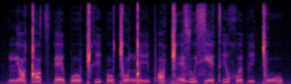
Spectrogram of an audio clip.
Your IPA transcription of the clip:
nʲ ɒ ŋ͡ǃ ɒ t͡sʼ e p o ǁʰ i ʔ o ǀ o ŋ͡ǃ i pʼ ɒ ɡ͡ǁ e z u sʲ e tʼ i χʷ e p i ǀ u

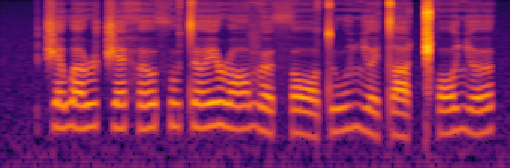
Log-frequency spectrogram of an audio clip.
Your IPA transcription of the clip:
t͡ʃ ɛ˧˥ w ɐ˧˥ ɹ t͡ʃ ɛ˧˥ h əː˧˥ o̯ θ u˧˥ t əː˧˥ e̯ ɹ ɑ˧˥ v œ˧˩ θ ɔː˧˩ t uː˧˥ ʎ ə˧˩ e̯ t a˧˩ ǁʰ ɔː˧˥ ʎ əː˧˥

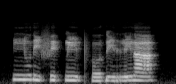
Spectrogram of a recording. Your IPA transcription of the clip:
ɲ u˦ ɾ i˨ f ɪ˦˨ k͡p ĩ˦˨ pʰ o˨ ɗ i˨ r ɾ ĩ˦ ɾ a˦

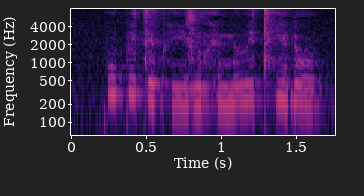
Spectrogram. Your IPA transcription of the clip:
kʷ i˦ p i˦ t e˨ pʰ iː˨ z ũ˦ h ɪ˨ m ɪ˦ β i˦ tʰ ĩ˦ ɗ ʊ˨

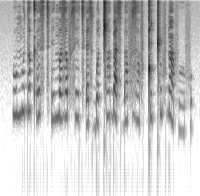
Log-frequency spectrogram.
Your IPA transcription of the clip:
u˧ ŋ u˥ d ʌ˥ kʼ ɛ̤˥ s t͡sʼ e̤˧ ŋ ʌ˧ z ʌ˧ f s e̤˧ t͡sʼ ɛ˩ s ɓ ʌ˩ ǁ a̤˥ ɠ a˩ s ɠ a̤˥ f z a̤˧ f ǃ i˧ ǁ ṳ˥ f ɠ ã˩ f o̤˩ f

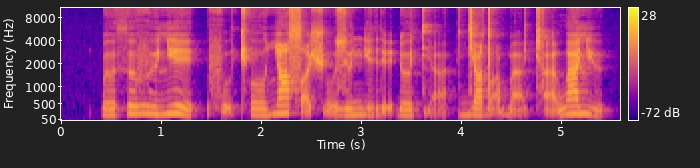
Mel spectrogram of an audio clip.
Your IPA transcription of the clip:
k͡p ɵ θ ɵ v ʉ lʲ e | f o̰ cʰ o ʎ a sˤ ḛ ʃ o̰ z ʉ nʲ e r ḛ ɗ ɵ tʲ a̰ | dʲ ʉ dˤ a̰ b a̰ cʰ a̰ w a lʲ ʉ

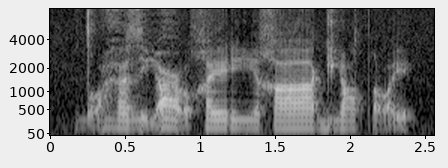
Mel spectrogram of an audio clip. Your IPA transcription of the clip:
dˤ ḭ ɦ ɐ z ḭ ʕ o̰ χ e ɾ iː χ aː ɡ iː tˤ ɾ ḛ

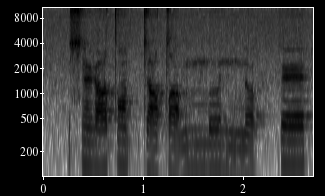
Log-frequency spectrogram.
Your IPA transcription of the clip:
s œ̃˧ ɽ ɔ˨˦ tˤ œ̃˧ tː ɔ˨ tˤ œ˨ mː o˧ nː ɔ˨ kː œ˦

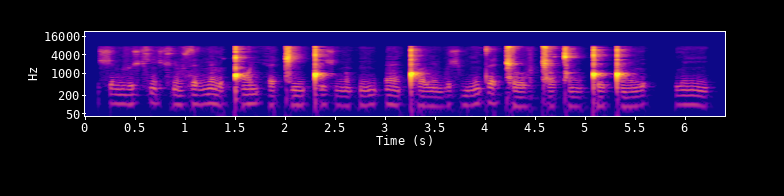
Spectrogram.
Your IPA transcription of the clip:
ʃ ɛ ŋ v ʏ ʃ xʲ ẽ ʃ xʲ õ v s ɛ l ŋ ɛ̃ l ʊ ǃʰ ɔ̃ j h ɛ ǁ ĩ ǃʰ i ʃ ŋ õ p ĩ ŋ ʔ ɛ̃ ǃʰ ʌ l ẽ b ɤ ʃ b ĩ t ɛ ǁ o v ǁ ɔ ǀ ɔ̃ ŋ ǃ e ǃ ẽ l | l ĩ

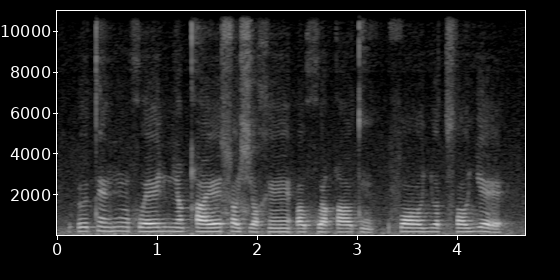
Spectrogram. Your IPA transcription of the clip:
ʔ ɵ t ɛ̃ ɡ ũː χʷ ɛː ɲ ĩ qʰ ɛː ɬ ɒ ɕ ɒ x ɛ̃ː ʔ ɒ χʷ ɛ q ɔː t ũ | f ɔː ʎ ɔ t͡sʰ ɔ ʎ ɛː

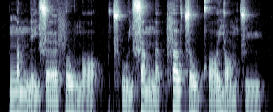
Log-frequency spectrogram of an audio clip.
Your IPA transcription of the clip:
ŋ ɐ˥ m n̪ e˨˩ j s œː˨˧ f o˥ w n̪ ɔː˨˥ k̚ | t͡sʰ uː˨˩ j s ɐ˥ m n̪ ɐ˨ p̚ f ɐ˥ w t͡s o˧ w kʰ ɔː˨˥ j ɔː˨˥ m t͡s yː˨

